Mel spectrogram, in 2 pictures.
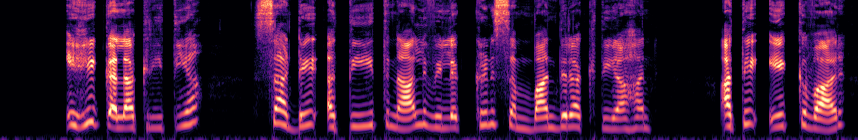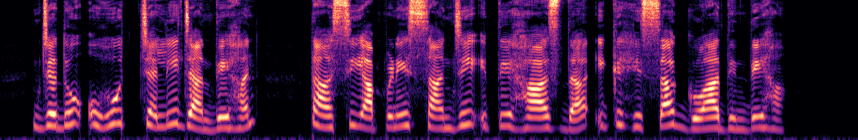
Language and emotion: Punjabi, fearful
